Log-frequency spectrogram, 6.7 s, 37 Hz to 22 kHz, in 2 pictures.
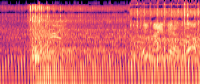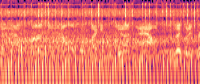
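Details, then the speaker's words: Brand-new Predator 224 single-cylinder engine on a homemade drift trike, left idling to run in: a steady, even putter with no knocks or misses; normal running. "let's let it sit there and run since it's a brand new engine"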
